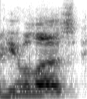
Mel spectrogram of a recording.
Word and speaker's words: EULA: If that includes showing their EULAs, then yes, that process will include that.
